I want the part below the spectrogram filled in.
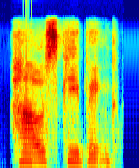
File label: "Housekeeping", Indian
